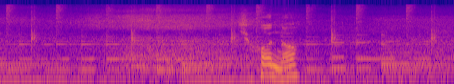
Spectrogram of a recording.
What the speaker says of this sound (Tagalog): Ang lalakas ng alon guys.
